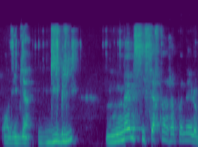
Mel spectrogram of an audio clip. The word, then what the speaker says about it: Ghibli: pour sa bible y c'est un mot italien ça se prononce avec un g dur on dit bien ghibli même si certains japonais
